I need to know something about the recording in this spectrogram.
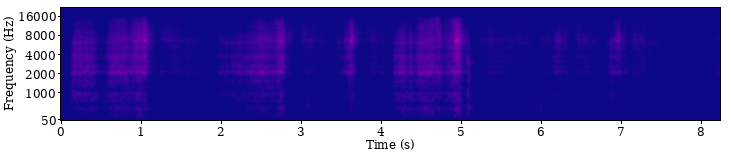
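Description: Faint scraping of a bench chisel paring across the floor of a wooden rebate, its flat back down: about four short strokes, each up to a second long, then only small ticks after about five seconds. The chisel is taking off the last bit of material left at the gauge line to flatten the rebate floor.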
